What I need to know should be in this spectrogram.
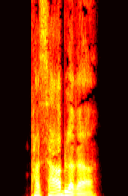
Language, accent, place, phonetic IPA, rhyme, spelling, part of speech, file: German, Germany, Berlin, [paˈsaːbləʁɐ], -aːbləʁɐ, passablerer, adjective, De-passablerer.ogg
- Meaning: inflection of passabel: 1. strong/mixed nominative masculine singular comparative degree 2. strong genitive/dative feminine singular comparative degree 3. strong genitive plural comparative degree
